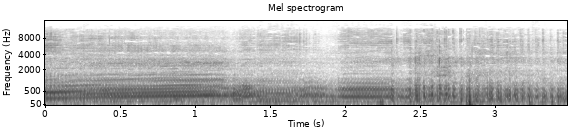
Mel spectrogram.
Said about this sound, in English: Q50 red sport. Yeah. Making all the raspy noises on that one.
